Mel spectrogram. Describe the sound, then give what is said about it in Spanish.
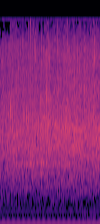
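Audience applause for actors: steady, dense clapping that stays even and fairly faint for the whole stretch, with no talk over it. “Denles un aplauso a nuestros actores.”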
